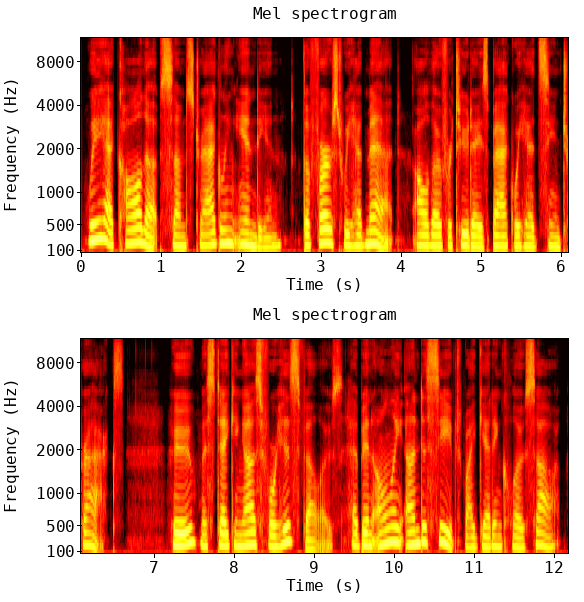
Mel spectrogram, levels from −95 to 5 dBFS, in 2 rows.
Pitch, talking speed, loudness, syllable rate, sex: 185 Hz, 165 wpm, -17 LUFS, 4.5 syllables/s, female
